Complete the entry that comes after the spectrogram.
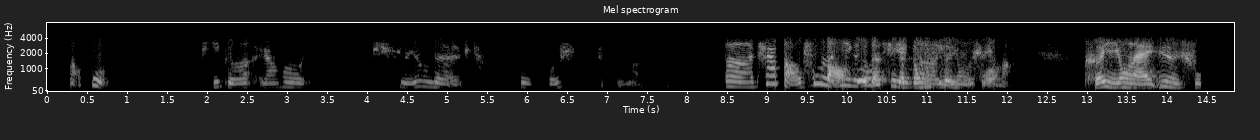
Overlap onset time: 9.5 s

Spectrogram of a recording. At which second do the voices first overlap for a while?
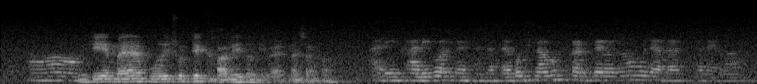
none

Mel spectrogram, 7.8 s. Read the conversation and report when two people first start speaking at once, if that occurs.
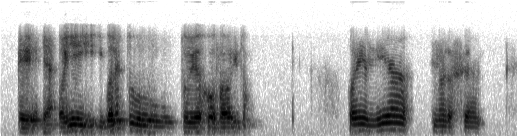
none

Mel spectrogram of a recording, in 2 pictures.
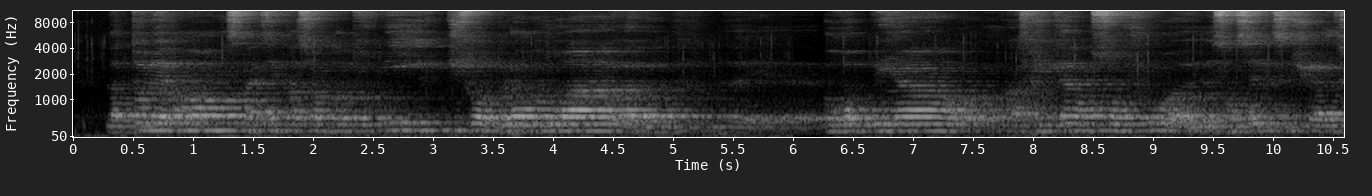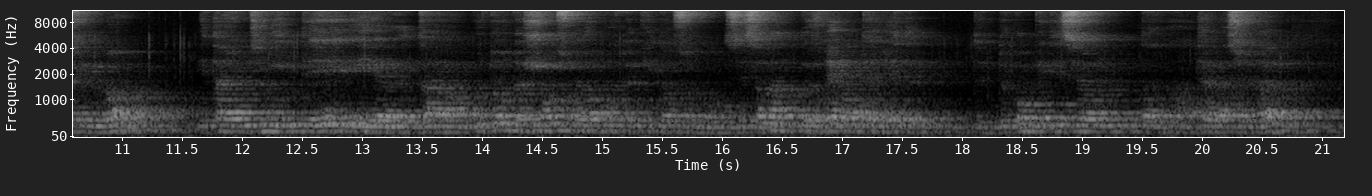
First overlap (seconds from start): none

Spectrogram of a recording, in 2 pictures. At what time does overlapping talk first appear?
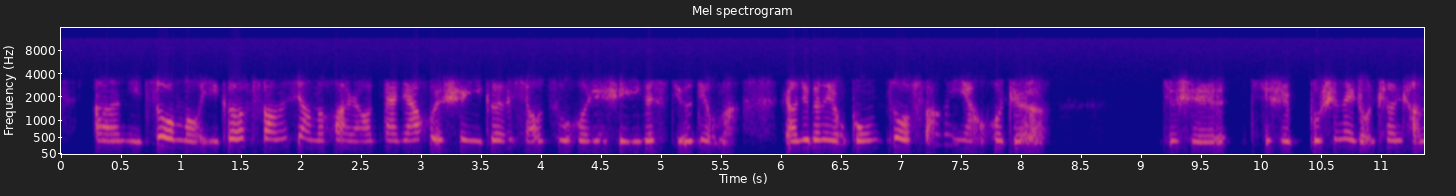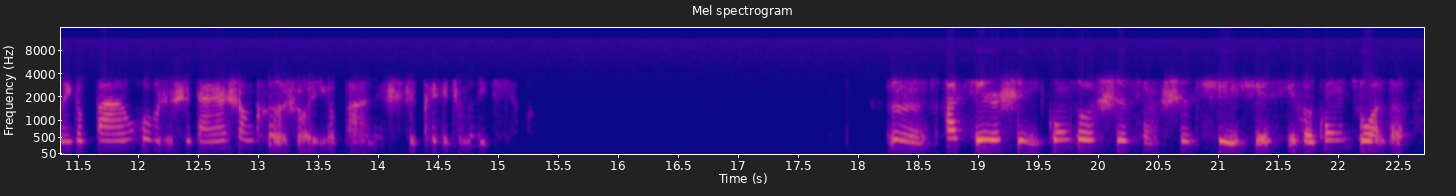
none

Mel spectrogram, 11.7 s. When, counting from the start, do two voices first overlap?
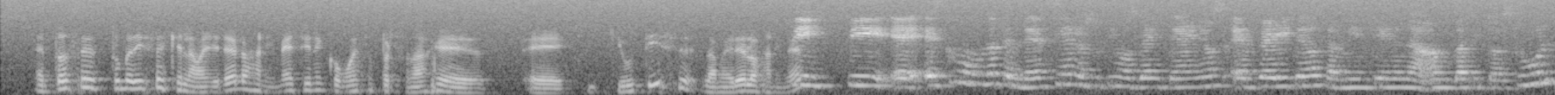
none

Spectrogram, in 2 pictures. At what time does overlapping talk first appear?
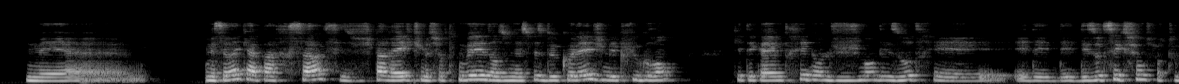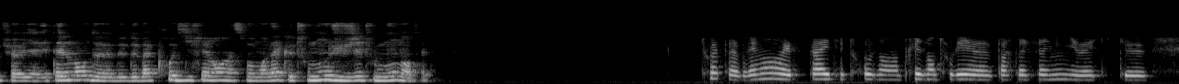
none

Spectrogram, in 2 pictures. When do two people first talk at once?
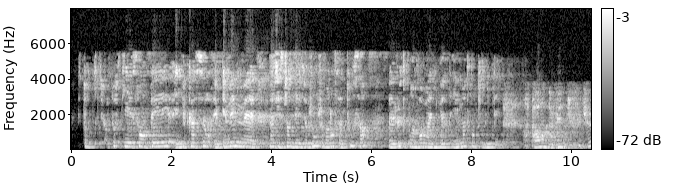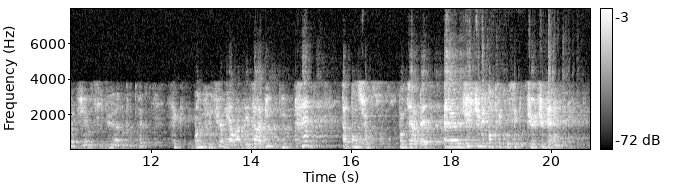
none

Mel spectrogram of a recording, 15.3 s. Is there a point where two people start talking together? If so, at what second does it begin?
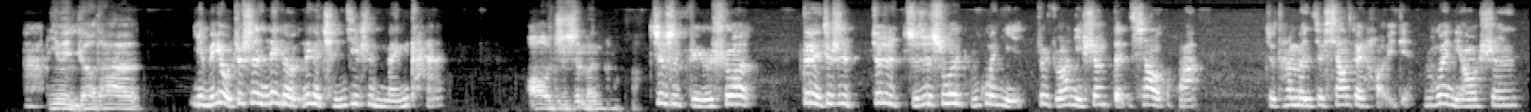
none

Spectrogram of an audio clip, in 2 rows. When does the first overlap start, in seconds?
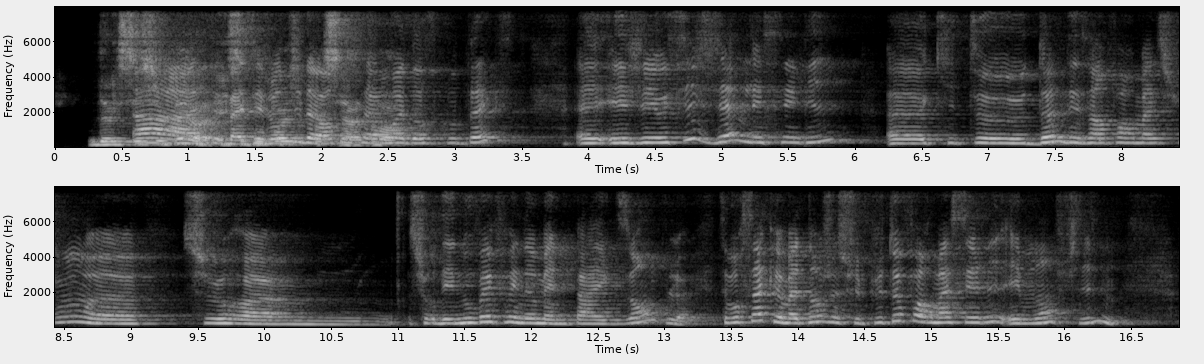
0.6 s

